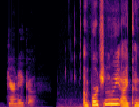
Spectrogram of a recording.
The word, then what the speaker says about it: Guernica: Yes, in 1937, and it is an oil painting, and it is pronounced the Guernica. And if I'm pronouncing it wrong, here's how Google says it. Guernica.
